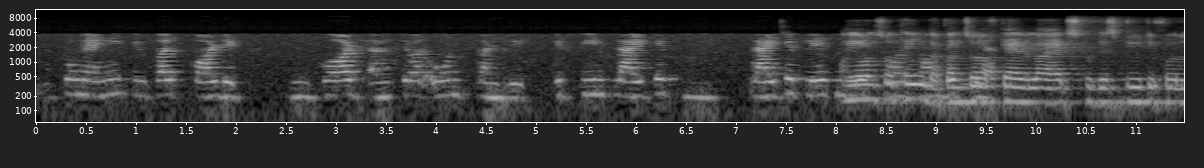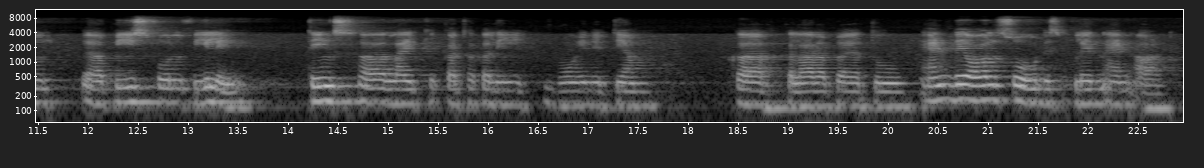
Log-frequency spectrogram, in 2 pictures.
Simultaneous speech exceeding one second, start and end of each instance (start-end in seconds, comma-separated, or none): 8.0-9.7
